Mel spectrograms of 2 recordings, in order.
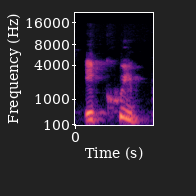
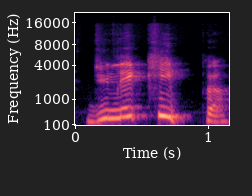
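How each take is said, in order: First: It is said like the English word equip. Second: It is said with French vowels as équipe. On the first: The speaker calls it wrong. "not equip" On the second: The speaker calls it right. "équipe as opposed to equip"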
